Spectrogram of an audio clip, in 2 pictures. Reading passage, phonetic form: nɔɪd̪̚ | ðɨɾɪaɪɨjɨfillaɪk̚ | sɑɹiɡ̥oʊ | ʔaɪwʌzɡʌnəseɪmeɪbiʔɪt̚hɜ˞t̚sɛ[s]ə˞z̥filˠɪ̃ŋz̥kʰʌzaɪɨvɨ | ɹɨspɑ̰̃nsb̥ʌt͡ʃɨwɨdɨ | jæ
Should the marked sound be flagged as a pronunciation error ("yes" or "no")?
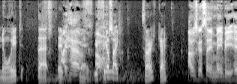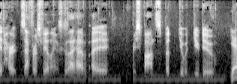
yes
